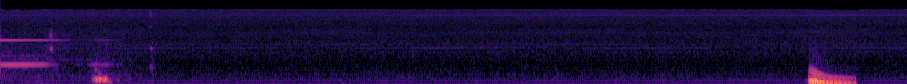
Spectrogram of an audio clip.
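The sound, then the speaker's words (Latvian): A brief electronic parliament voting bell tone, rung to call a vote on a bill amending the Criminal Procedure Law in its second reading, sounds at the very start and fades quickly, followed by a soft knock, a long quiet stretch, and a loud low thud near the end. “Lūdzu, zvanu, balsosim par likuma projektu grozījumu krimināla procesa likumā otrajā lasījumā.”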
